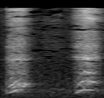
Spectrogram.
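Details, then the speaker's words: A girl born premature, with retractions at the rib angle but no nasal flaring, is examined during a paramedic respiratory lecture: two short, high-pitched voiced coughs; infant cough. "And if she coughs while we're here, you'll hear it's like"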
